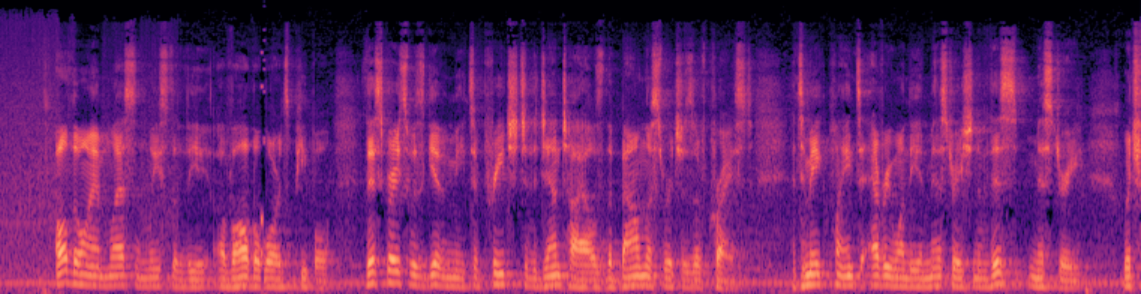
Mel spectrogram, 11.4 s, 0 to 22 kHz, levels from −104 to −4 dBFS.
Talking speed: 210 wpm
